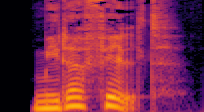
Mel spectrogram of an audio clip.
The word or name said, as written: midterfelt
